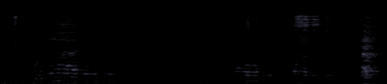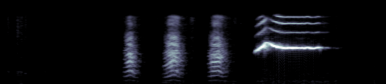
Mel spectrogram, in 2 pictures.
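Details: Javan myna song: faint low squawky notes at first, then three loud harsh rasping bursts about half a second apart, ending in a bright, rising, sustained whistle.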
